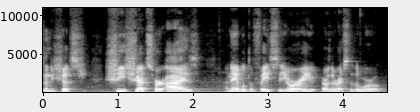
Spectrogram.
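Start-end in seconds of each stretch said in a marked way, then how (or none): none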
